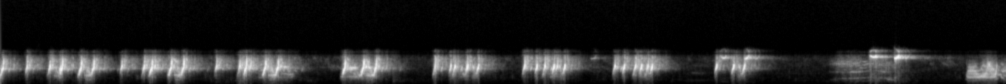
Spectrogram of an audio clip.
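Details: Common quail gives a steady run of rapid triple-note chirped calls about once a second, with a thin high whistle and a harsher burst near the end.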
